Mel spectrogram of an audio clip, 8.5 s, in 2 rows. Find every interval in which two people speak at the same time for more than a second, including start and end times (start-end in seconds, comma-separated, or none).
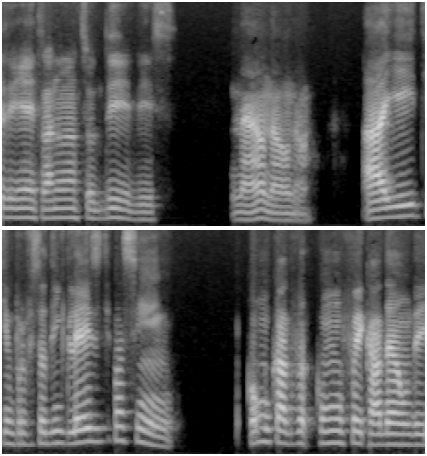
none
